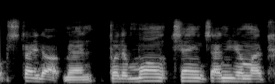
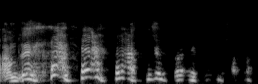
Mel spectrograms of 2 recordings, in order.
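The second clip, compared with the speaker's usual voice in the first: laughing through the words; 4 semitones higher than usual. Real, not acted. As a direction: chuckle as you admit the joke. Laughs after fake clueless question.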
